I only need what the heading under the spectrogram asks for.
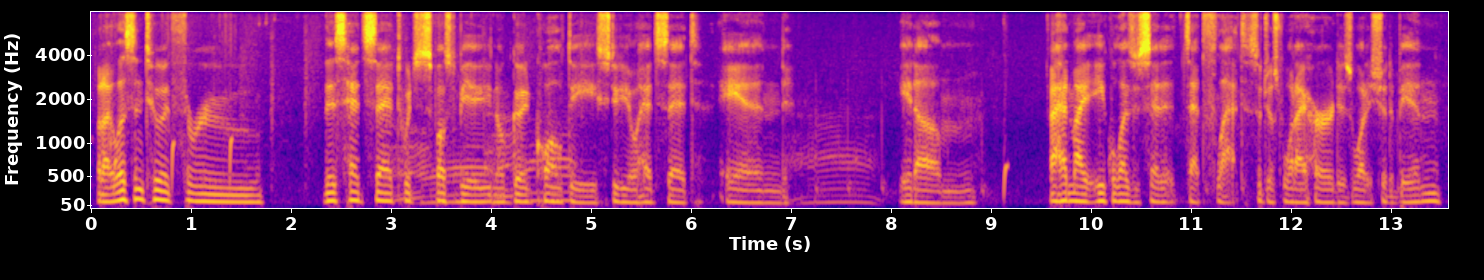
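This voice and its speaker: A man streaming a farming game, chatting casually into a close boom-arm mic, rambling and apologetic, with a deep voice he keeps low. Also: steady tone, normal speed, a little mellow, a little hiss or hum. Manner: rambling, self-correcting, apologetic, talks low. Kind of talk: casual live-stream chat while gaming. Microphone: studio mic on a boom arm, close to the face.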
